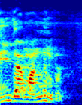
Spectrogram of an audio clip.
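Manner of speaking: ordinary talk, nothing marked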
